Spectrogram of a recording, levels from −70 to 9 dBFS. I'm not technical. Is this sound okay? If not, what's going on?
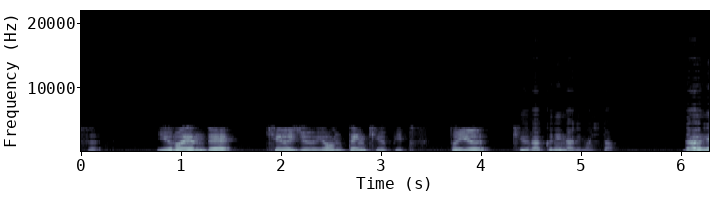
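No. From 4.39 s to the end, there's imaging from linear upsampling. Crude rate conversion dulls the speech and adds a faint metallic shimmer.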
